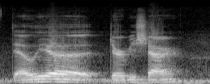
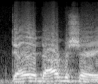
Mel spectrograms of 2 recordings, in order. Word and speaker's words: Delia Derbyshire: Uh, I might butcher the name here, but whatever. Delia Derby. Delia Darbisher. Yeah.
